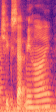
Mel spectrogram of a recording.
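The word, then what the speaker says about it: Csikszentmihalyi: famous Hungarian psychologist Mihai Cheeks set me high that's how you say that spell his name it's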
